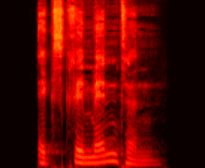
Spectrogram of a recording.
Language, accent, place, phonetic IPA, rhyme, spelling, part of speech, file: German, Germany, Berlin, [ɛkskʁeˈmɛntn̩], -ɛntn̩, Exkrementen, noun, De-Exkrementen.ogg
- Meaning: dative plural of Exkrement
